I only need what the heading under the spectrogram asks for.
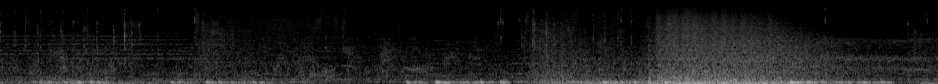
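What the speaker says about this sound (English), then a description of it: "Massive explosion." Mines go off in the Magicka video game, with repeated rumbling blasts and crackling bursts building to a louder, longer explosion near the end, over a low pulsing game soundtrack.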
